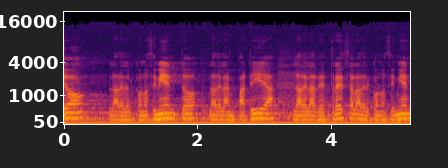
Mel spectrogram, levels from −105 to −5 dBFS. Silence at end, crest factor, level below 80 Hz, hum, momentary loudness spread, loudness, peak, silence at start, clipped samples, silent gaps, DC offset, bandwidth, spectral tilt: 0 s; 18 dB; -58 dBFS; none; 7 LU; -32 LUFS; -14 dBFS; 0 s; under 0.1%; none; 1%; 14 kHz; -8.5 dB/octave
